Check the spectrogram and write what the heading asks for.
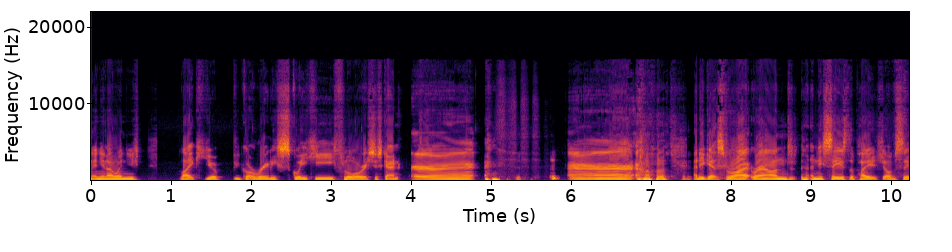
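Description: A man's voice: medium pitch, darkish tone, dry recording. A man playing a tabletop game, rambling through his character's actions and laughing often. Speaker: player.

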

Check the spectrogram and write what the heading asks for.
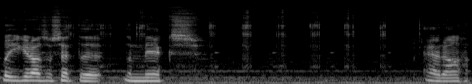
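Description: In a relaxed gear demo, a man walks through an effects pedal patch slowly, his voice on the high side with little pitch movement. He sounds sick and hesitant, groping for the right words, with background noise clearly present.

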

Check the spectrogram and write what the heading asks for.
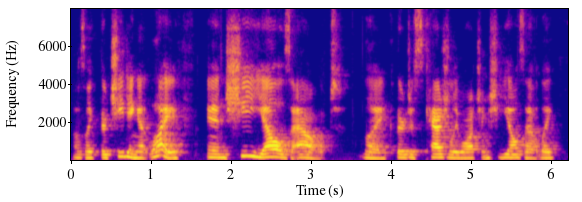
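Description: A woman's voice: deep voice, normal speed, a bit bright, reverberant. A woman guest in a casual interview, chatty, with frequent laughs and fillers. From Oregon, USA. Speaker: podcast guest, street-safety advocate.

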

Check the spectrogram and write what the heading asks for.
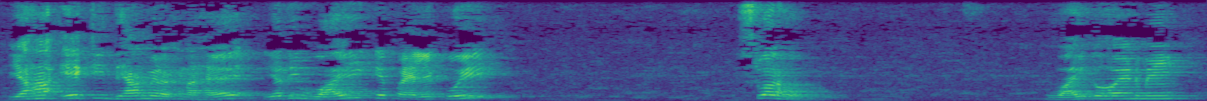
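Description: Man, teacher, slow deliberate explaining, faint background hiss. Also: high voice, lively intonation. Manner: slow and explanatory, repeats key words and drawing out examples. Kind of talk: grammar lesson. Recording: echoey room with faint ambient noise.

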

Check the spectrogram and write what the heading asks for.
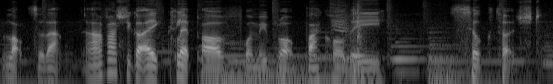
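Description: A man co-hosting a casual game commentary, chatty and rundown-style, with a sleepy, croaky late-night voice. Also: on the low side, a little slow, music in the background. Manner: chatty, tour-guide rundown with fillers. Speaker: let's play co-host.

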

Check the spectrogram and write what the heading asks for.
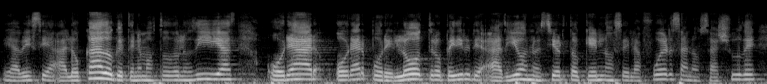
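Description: A woman's voice: mid-range voice, moderate pace, a little mellow. A woman in her forties giving an earnest local TV interview in a church hall, speaking into a handheld mic and inviting people in. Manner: earnest, inviting, slips into preaching. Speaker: church volunteer. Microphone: handheld reporter mic.

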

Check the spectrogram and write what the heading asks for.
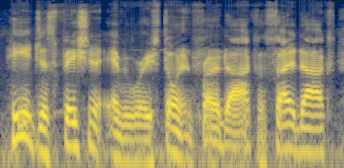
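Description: A man's voice: mid-range voice, very animated, fast talker, gravelly. An older man, musing in a folksy, rambling way while sitting in a kayak in a swamp. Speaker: fishing vlogger. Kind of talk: casual outdoor musing. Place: kayak in a cypress swamp, outdoors.

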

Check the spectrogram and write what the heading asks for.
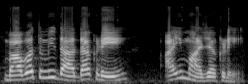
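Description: A man's voice: high-pitched, animated, normal speed, sharp tone, exaggerated voice. A woman voicing a grown younger son who speaks bluntly to his parents.

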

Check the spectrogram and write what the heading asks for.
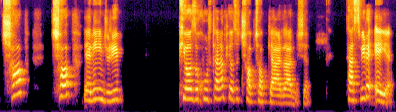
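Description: A young woman teaching an English lesson in a slightly high voice. She reads English sentences slowly and deliberately, then explains them at a brisk, casual pace. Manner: switches between slow read-aloud English and quick explanations.

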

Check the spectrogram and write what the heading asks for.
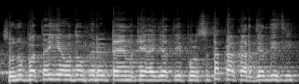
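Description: An actor playing a middle-aged village farmer who pleads earnestly. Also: male voice, high voice, level tone, very fast, darkish tone, slight background noise, natural voice. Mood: pleading. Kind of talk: village family drama acting. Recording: echoey room with long reverb.

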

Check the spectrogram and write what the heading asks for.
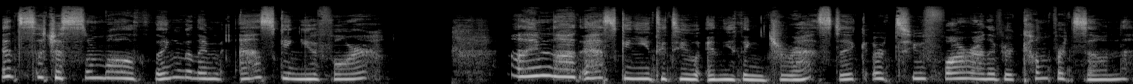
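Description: This heavily acted ASMR roleplay has a woman playing a clingy, manipulative femboy yandere boyfriend, slow and high-pitched with no echo. Her breathy, cloying voice coaxes with hidden menace in a doting mood.

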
